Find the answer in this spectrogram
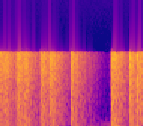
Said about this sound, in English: Yeah, I've got some fireworks. Does it sound like fireworks to you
